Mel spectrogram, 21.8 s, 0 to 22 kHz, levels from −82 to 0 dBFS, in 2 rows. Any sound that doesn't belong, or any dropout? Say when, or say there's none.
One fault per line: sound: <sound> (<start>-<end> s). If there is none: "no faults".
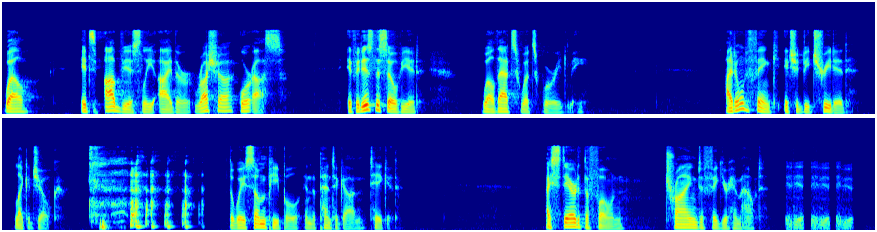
sound: laugh (12.0-13.5 s)
sound: laugh (20.7-21.6 s)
